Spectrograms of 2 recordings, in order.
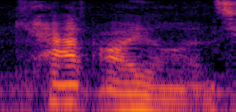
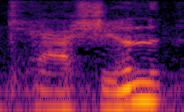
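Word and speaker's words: cation: that means they become cat ions yes that word is pronounced cat ion no I don't want to hear you saying cashion it's a cat Okay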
